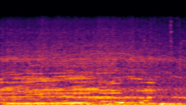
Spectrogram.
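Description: A Mitsubishi Xpander Cross SUV accelerates hard during a speed test, its engine droning loud and steady close by with tonal harmonics rising slightly, and no talk over it.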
